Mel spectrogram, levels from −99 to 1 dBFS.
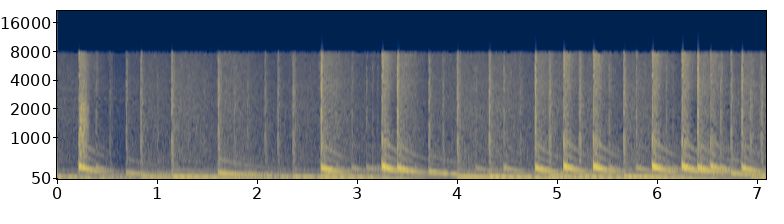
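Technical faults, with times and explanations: Throughout, AAC compression: the music sounds dull and smeared, with nothing above 7.7 kHz and a warbling, fizzy texture on sustained tones. The likely cause is AAC-LC coding at a low bitrate, which fits about 24 kbps, cutting the top band and coarsely quantising the rest.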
